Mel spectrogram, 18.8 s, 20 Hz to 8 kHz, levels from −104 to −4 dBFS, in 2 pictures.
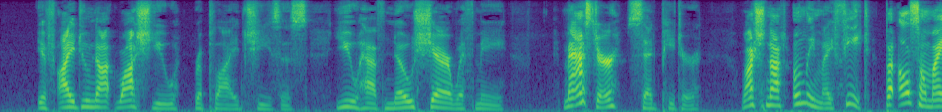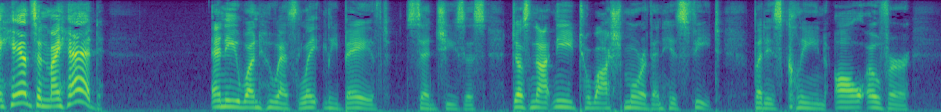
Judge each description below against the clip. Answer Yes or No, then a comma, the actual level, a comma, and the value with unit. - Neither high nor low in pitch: Yes, medium, 145 Hz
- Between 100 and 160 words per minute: No, average, 170 wpm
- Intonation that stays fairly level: No, average, 4.8 semitones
